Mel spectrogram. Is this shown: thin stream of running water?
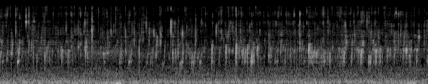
yes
